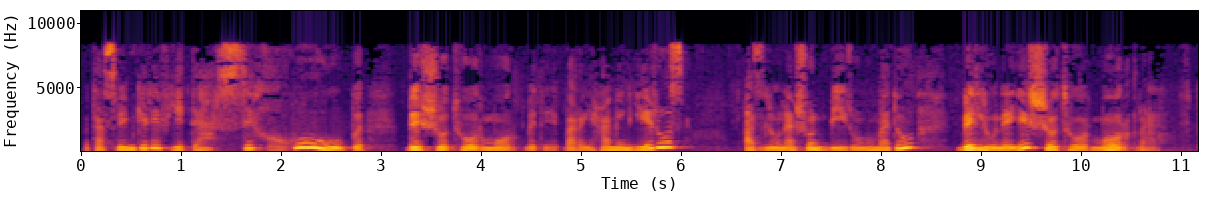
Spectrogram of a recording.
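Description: A woman narrating a children's story in the role of a grandmother, expressive and tender. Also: fairly low pitch, slightly rough.

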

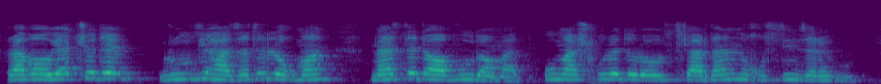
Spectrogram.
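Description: A woman narrating religious stories from a book in a measured, steady storytelling manner. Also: fairly high pitch. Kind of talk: read-aloud book narration. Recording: dull lo-fi recording.

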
